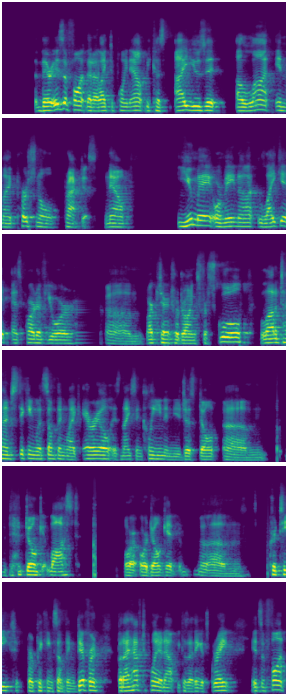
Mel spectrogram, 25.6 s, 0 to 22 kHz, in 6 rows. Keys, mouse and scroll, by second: 1.6 click, 19.5 click, 24.1-24.6 scroll.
